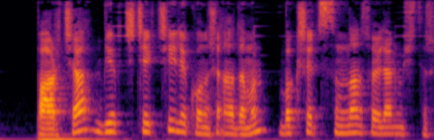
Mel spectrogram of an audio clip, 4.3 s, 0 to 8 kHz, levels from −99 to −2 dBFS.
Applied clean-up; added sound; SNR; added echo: neural mask model DeepFilterNet 3.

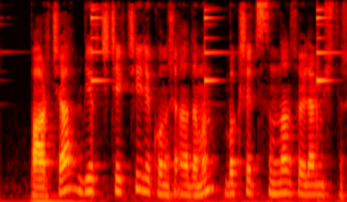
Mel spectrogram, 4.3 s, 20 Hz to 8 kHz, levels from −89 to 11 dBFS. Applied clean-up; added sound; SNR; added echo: none; Hammer; 8 dB; none.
